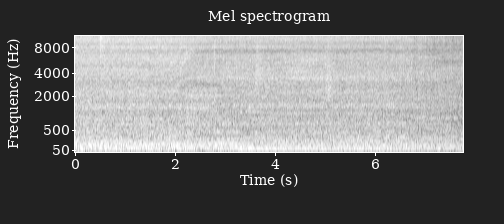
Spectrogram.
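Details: Low-mileage 1985 Pontiac Grand Prix V6, garaged survivor, during pre-purchase inspection: a bit of knock and slight exhaust leak noted on startup, then a low, steady, quiet idle with no ticking or knocking standing out; normal idle.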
